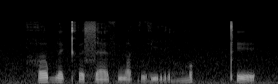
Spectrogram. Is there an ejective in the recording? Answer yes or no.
yes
